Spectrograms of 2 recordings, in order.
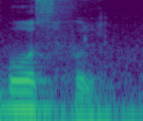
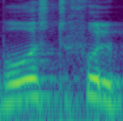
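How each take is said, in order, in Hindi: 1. f से पहले t की ध्वनि मूक होती है। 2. f से पहले t की ध्वनि उच्चारित होती है। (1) "इसमें टील जो है साइलेंट होता है" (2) "ये बोस्टफुल एक्चुअली राइट प्रोनाउंसिएशन नहीं है"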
